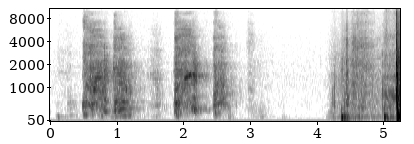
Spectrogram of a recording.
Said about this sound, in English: Let me have a coughing fit first.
